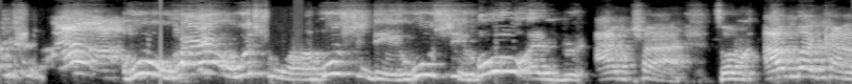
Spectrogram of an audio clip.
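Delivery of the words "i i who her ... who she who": high rapid heated questions; jumping in to find the culprit; fired-up mom. Retold or imitated. Mom re-enacting grilling her daughter about the bully, high. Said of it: "replaying her reaction to the kids".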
